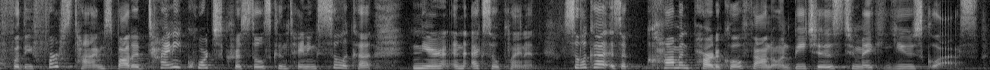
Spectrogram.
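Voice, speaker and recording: A woman anchoring a student TV newscast, reading stories in a clear, steady way. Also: fairly high pitch. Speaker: news anchor. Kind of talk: read news.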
